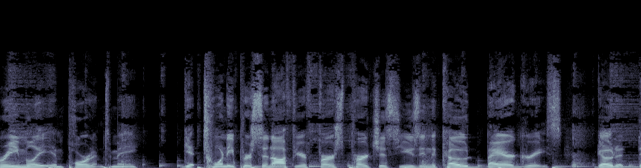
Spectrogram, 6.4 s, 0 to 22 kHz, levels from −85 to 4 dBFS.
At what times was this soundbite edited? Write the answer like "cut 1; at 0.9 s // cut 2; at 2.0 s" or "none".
cut 1; at 1.6 s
